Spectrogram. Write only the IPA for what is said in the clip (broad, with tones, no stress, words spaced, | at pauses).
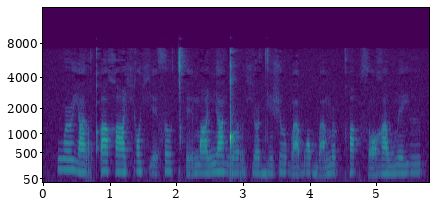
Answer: wə˞˦ja˨r qʼɤ˦χɑ˧çɔ˦ çḛ˧sɤ˦ ǀʰḛ˨mɑ˨ɲa˦ ŋ͡ǃɤ˨rçə˞˨ dʲe˨ʃɤ˧ba̰˧bɔ˧ bwa̰˨mə˞˦bqʰɔ˦q sɔ̰˨ʁa˧wme˦ jɨ˦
